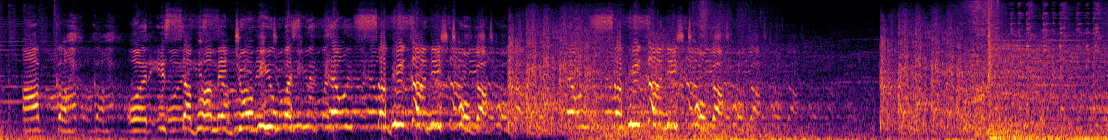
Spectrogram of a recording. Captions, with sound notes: Everyone present here will go through adversity. [exploding] Will go through adversity! [thundering]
